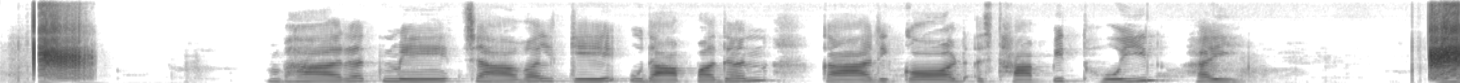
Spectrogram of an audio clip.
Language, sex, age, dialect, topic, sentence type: Magahi, female, 25-30, Central/Standard, agriculture, statement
